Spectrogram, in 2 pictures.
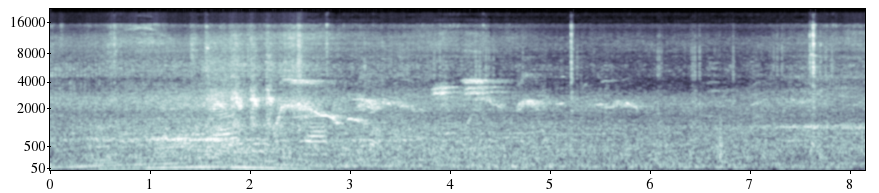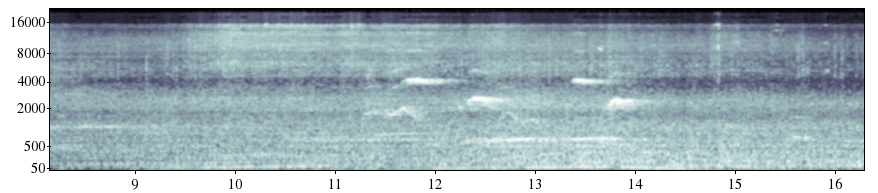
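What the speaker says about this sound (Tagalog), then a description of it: "Traffic dito, traffic." A car moves through busy road traffic in Davao City, a steady road and engine rumble with other vehicles passing and occasional faint horn-like tones, continuous and fairly loud.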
